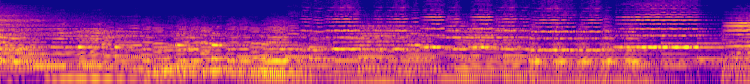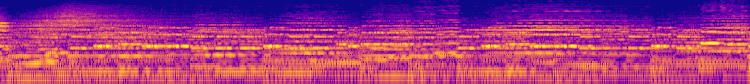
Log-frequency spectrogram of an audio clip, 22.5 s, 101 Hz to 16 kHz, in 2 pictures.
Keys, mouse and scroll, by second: 1.1-1.5 scroll down 1, 1.7 click, 1.9-4.3 scroll down 16, 4.3 click, 8.6-9.7 scroll up 4, 9.8 shift+middle click, 10.3-11.0 scroll up 1, 13.5 click, 17.2-17.7 scroll up 2, 17.9-18.4 scroll down 3, 18.6 click, 19.4-21.0 scroll up 9, 21.9 click.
